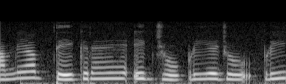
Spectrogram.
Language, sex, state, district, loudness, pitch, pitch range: Hindi, female, Uttar Pradesh, Budaun, -15 LUFS, 255 Hz, 230-270 Hz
